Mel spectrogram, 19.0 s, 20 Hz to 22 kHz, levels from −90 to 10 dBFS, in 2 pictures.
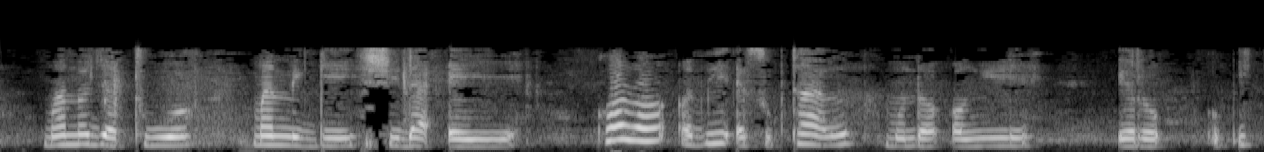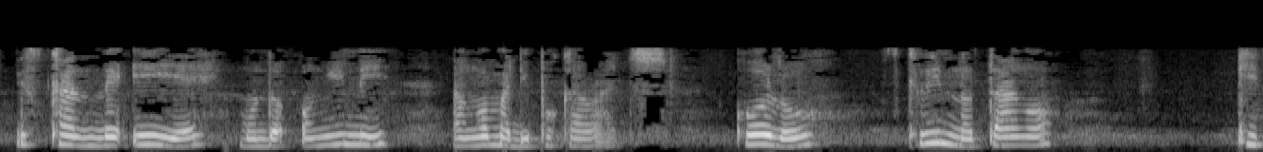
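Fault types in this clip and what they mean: Transcoding between lossy codecs: the speech has nothing above 5.8 kHz and carries two kinds of smeary, swirly artefacts at once. That points to a low-bitrate MP3, likely re-encoded to AAC, with the second encoder spending bits on the first one's damage.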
